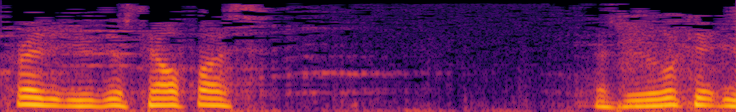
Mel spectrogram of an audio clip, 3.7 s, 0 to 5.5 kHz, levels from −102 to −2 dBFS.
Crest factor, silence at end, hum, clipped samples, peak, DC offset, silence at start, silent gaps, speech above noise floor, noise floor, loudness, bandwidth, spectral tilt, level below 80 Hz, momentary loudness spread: 16 dB; 0 s; none; under 0.1%; -6 dBFS; under 0.1%; 0 s; none; 35 dB; -55 dBFS; -21 LUFS; 5.2 kHz; -11.5 dB/octave; -50 dBFS; 11 LU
